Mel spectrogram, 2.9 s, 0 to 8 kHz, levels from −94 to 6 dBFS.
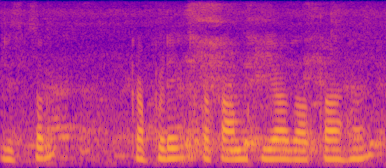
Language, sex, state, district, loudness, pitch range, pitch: Hindi, male, Bihar, Darbhanga, -19 LUFS, 165-180 Hz, 175 Hz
